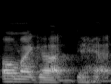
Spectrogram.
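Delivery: put-on disappointed groan. Retelling a son reacting to his father, imitating a disappointed son. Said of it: "so disappointed".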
